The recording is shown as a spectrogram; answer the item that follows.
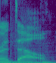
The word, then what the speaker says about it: Adele: I mean, you see the name Adele, A-D-E-L-E.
